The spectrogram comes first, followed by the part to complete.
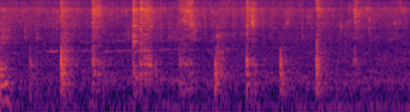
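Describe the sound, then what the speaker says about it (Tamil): Green chillies fry in oil in a pan for a dry tuna fish podimas, a steady sizzle punctuated by regular, close scraping strokes of a stirring spoon. "எப்பயுமே பச்சை மிளகா எண்ணெயில் வதங்கிட்டால் காரம் அப்படியே செட்டில்ட் ஆகிடும்"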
